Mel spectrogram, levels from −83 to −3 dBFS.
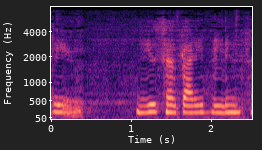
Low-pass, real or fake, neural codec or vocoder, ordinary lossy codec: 7.2 kHz; fake; codec, 24 kHz, 1 kbps, SNAC; MP3, 32 kbps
